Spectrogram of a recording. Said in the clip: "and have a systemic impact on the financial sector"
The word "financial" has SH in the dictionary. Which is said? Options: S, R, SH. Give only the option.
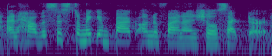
SH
